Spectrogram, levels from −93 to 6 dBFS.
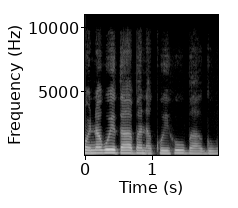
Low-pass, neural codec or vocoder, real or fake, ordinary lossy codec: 9.9 kHz; codec, 24 kHz, 0.9 kbps, DualCodec; fake; none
